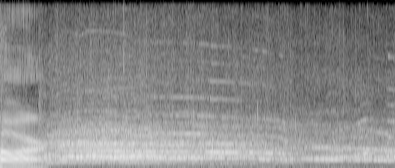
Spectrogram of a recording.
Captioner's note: audience cheering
